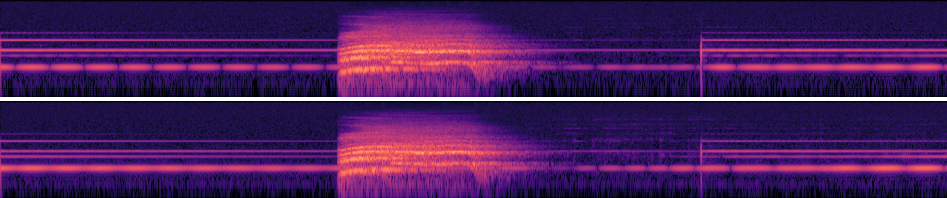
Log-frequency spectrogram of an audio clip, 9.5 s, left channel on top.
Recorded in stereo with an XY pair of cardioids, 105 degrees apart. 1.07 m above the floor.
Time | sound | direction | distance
3.4 | a scream | 15° right | 0.6 m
